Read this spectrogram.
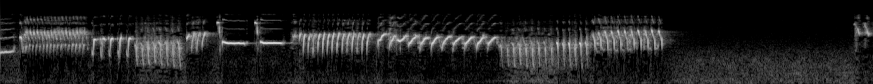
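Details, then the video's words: Timbrado canary singing for a training recording meant to improve other canaries' song: dense rolling trills, buzzy tours and two short whistled notes, ending in near silence with faint hiss before a brief final phrase. "AUDIO mas PODEROSO de TIMBRADO para el ENTRENAMIENTO"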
